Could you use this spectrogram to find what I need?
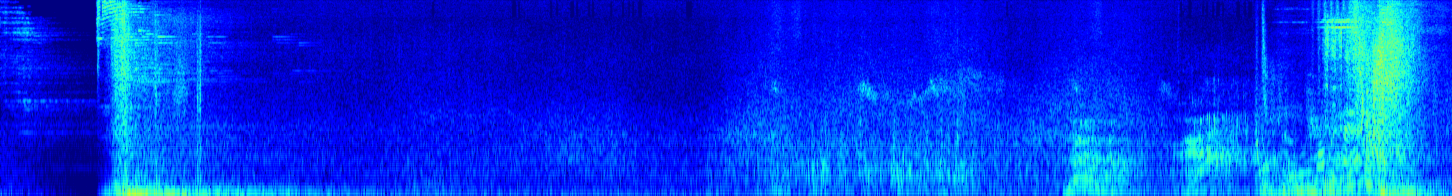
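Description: Wind rushes loudly past a flying broom.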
